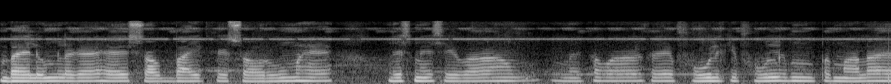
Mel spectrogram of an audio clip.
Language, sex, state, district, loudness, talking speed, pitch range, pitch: Hindi, male, Uttar Pradesh, Varanasi, -18 LUFS, 115 wpm, 155-160 Hz, 160 Hz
